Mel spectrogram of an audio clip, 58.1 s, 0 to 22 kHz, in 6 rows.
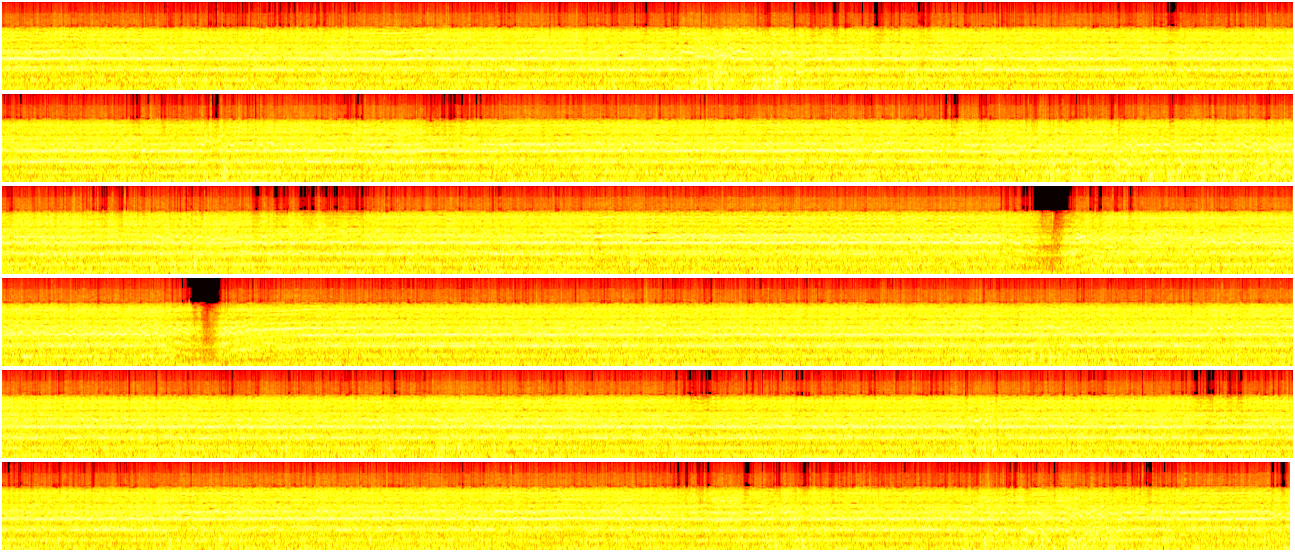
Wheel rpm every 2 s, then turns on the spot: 230, 230, 240, 230, 230, 230, 230, 230, 220, 220, 220, 230, 210, 150, 210, 170, 230, 230, 230, 230, 230, 240, 230, 240, 230, 230, 230, 230, 210.
none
